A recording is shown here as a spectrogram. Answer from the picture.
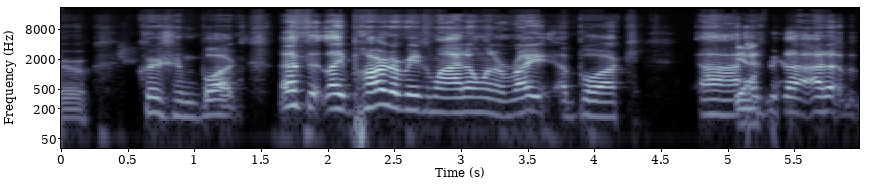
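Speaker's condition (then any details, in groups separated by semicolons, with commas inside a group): Cerebral palsy; from birth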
